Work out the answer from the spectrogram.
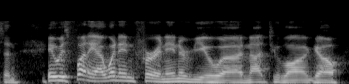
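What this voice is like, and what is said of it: Put-on radio broadcaster voice. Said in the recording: “You sound very broadcasty ... putting on my best broadcast voice”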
